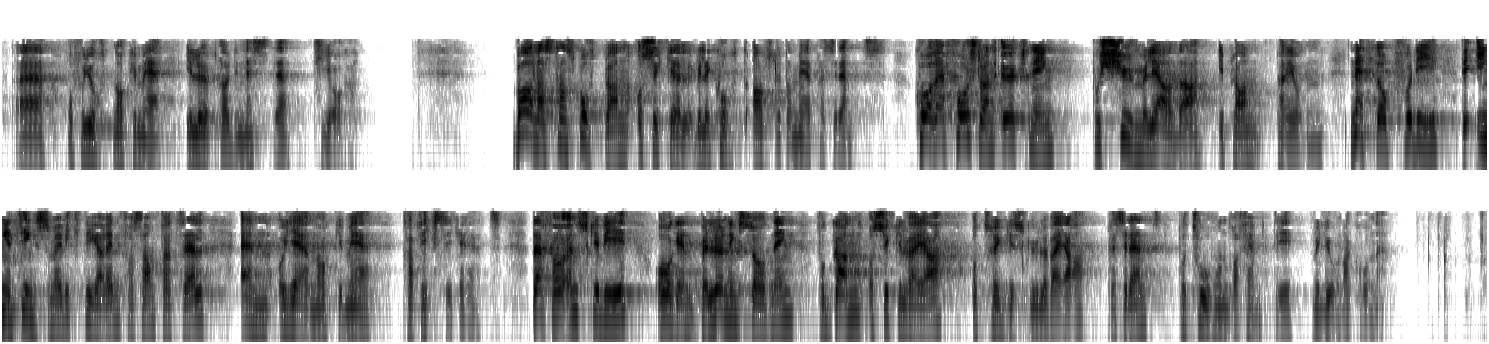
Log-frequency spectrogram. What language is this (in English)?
Norwegian Nynorsk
